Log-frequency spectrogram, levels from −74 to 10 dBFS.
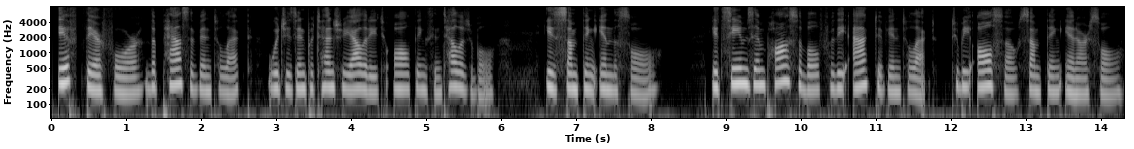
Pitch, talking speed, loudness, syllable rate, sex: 195 Hz, 135 wpm, -21 LUFS, 4.9 syllables/s, female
